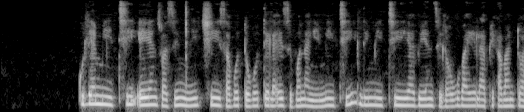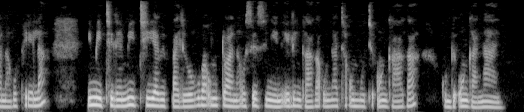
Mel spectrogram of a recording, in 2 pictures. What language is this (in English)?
North Ndebele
